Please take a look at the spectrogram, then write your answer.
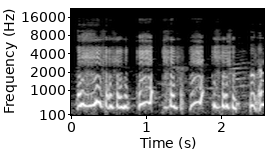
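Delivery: laughing at him, rising; a delighted giggling laugh; amused laugh. Acted. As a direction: she laughs at the crying lover. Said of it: "तुम हंस रही हो".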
